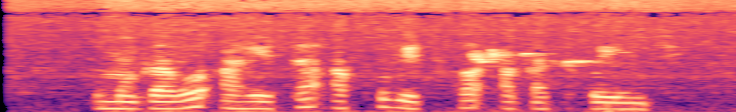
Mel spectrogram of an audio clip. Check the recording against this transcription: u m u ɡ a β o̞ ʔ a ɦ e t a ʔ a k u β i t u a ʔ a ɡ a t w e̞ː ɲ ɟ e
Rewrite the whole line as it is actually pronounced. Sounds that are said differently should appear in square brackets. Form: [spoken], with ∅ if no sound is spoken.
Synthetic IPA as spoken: u m u ɡ a β o̞ ʔ a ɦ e t a ʔ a k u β i t [w] a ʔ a ɡ a t w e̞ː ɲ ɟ e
